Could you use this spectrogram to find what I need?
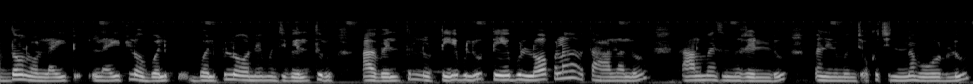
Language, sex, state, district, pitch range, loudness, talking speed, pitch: Telugu, female, Andhra Pradesh, Visakhapatnam, 175-210 Hz, -26 LUFS, 165 wpm, 185 Hz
